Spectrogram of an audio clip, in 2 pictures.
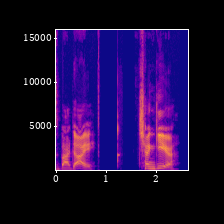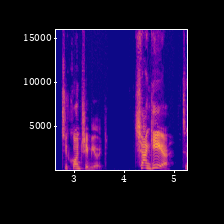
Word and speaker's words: baadaye: Today we are going to look at 10 hardest words to pronounce in Swahili. Baadaye, later.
